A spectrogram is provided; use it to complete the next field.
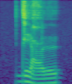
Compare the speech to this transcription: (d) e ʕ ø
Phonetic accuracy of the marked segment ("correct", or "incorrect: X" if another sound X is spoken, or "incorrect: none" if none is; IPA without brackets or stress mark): correct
